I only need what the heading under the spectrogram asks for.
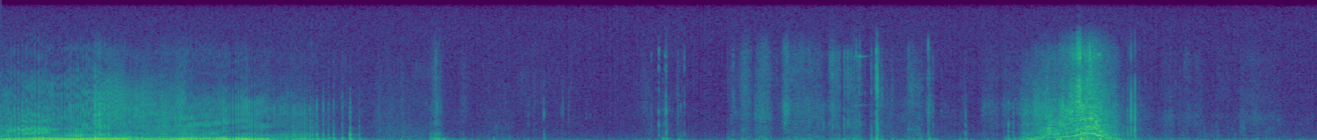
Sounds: zipper (clothing)
home sounds

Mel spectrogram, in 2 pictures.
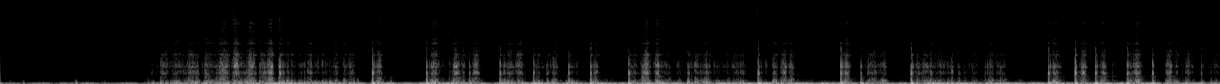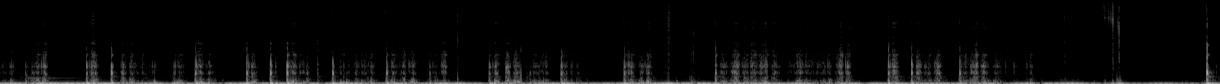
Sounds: home sounds
writing

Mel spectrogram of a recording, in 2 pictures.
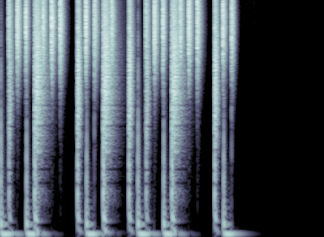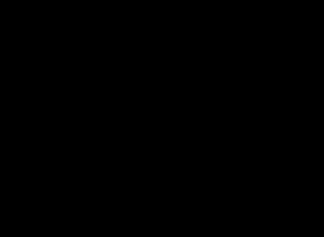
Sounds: percussion
music
drum kit
musical instrument

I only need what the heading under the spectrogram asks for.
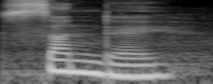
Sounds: human voice
speech
woman speaking

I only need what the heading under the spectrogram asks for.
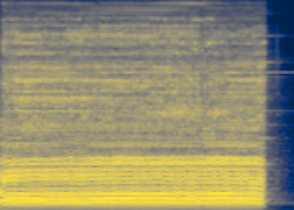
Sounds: tools

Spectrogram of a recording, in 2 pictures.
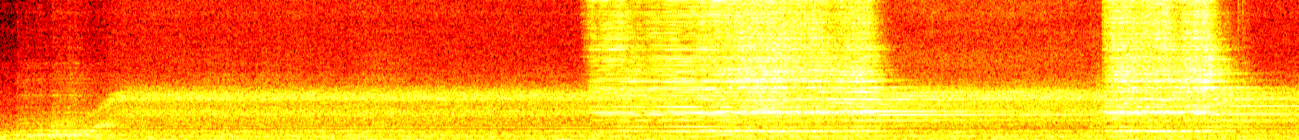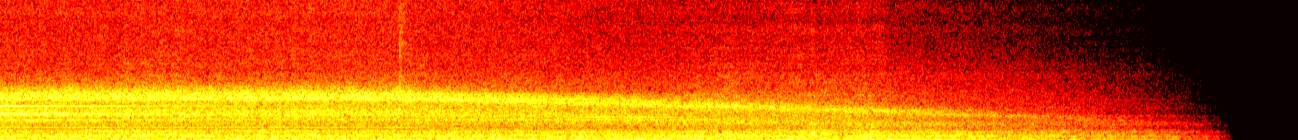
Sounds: sawing
tools

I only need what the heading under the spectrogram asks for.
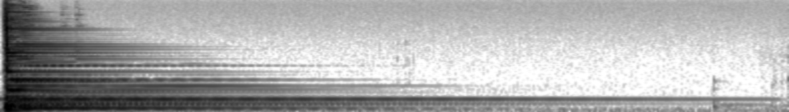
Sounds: strum
plucked string instrument
acoustic guitar
guitar
music
musical instrument

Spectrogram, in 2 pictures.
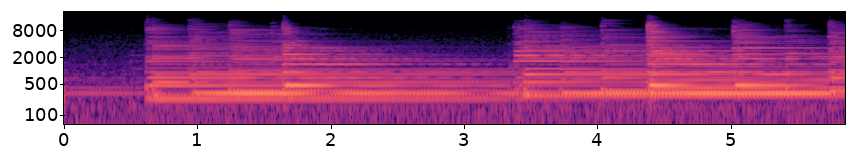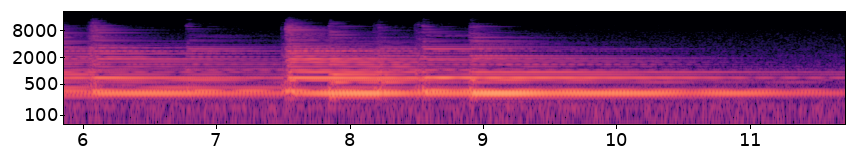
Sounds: musical instrument
music
harp

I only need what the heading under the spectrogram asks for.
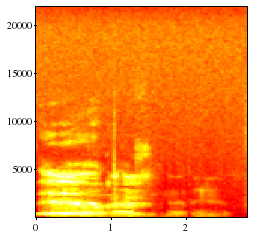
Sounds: human group actions
crowd

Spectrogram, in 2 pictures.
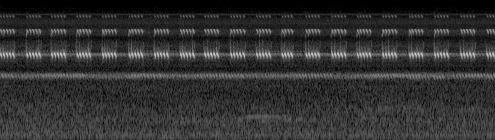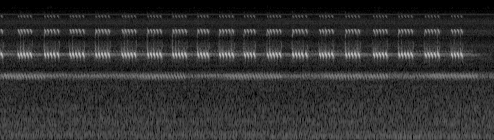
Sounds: wild animals
animal
insect
cricket

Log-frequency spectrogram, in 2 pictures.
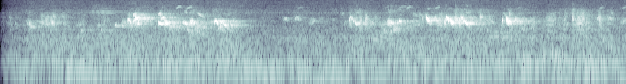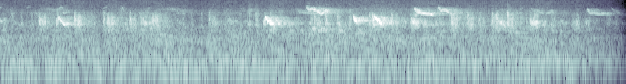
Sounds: wild animals
bird
animal
bird call

